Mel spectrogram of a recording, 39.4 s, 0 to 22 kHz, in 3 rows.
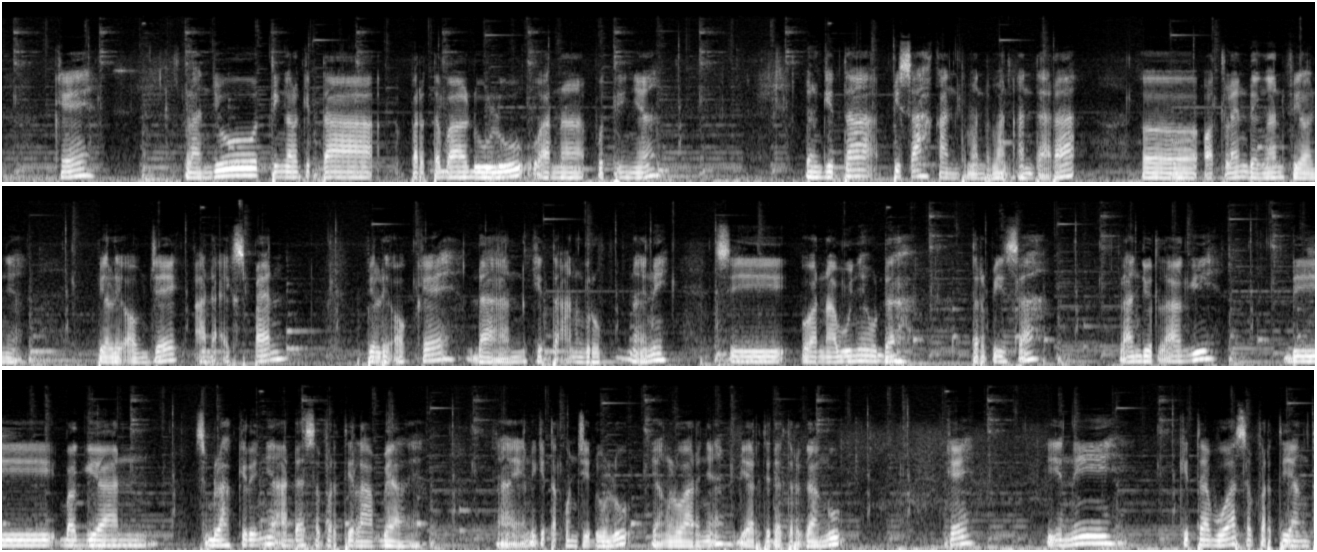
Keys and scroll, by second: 22.4 ctrl+z, 23.7 z, 24.4 z, 25.4 c, 30.1 z, 31.5 typing, 34.0 ctrl+2, 34.7 z.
